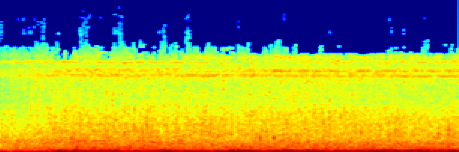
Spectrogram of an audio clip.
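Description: Steady splashing hiss of water fountains spraying into a pond, with a low rumble underneath.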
